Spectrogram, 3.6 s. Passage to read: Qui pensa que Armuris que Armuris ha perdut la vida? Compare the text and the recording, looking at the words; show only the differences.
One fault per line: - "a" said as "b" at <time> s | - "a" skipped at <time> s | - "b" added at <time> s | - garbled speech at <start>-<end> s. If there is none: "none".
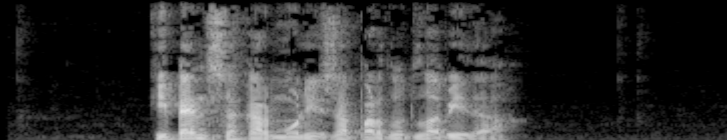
- "que Armuris" skipped at 1.7 s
